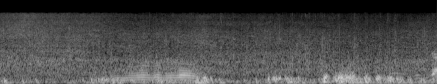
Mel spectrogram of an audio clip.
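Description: Steady rushing noise of wind and heavy rain from a cyclone storm, with wind buffeting the microphone. A voice speaks briefly about a second in.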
